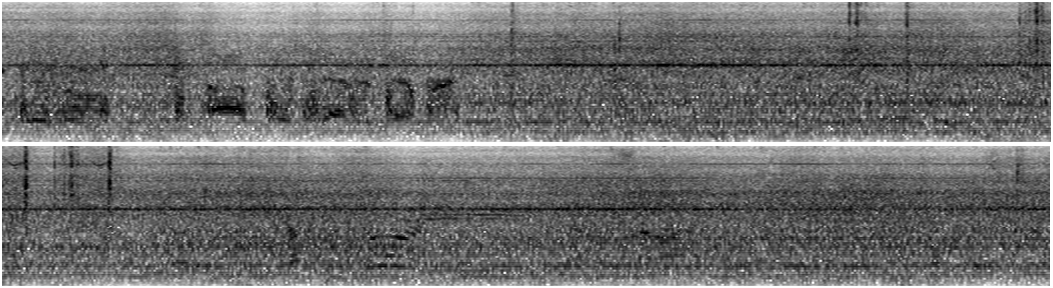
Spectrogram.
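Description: Jet aircraft engines running steadily: a continuous rush with a constant high whine, under bits of conversation in the first couple of seconds.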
